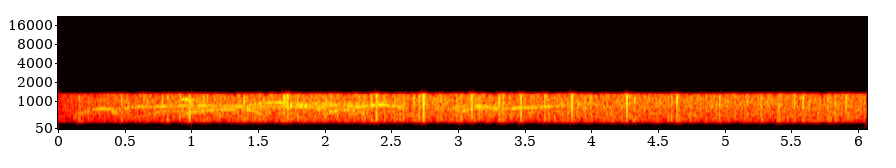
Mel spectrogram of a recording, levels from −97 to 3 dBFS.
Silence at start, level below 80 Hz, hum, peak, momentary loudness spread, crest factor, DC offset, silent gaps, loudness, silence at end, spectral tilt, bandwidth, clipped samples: 0 s; under -90 dBFS; none; -4 dBFS; 7 LU; 28 dB; under 0.1%; none; -31 LUFS; 0 s; 19.5 dB/octave; 1.4 kHz; under 0.1%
